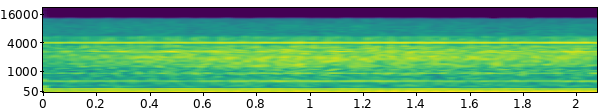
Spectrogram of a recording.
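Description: Steady electrical hum with a faint hiss over it: the background noise of the 1969 Apollo 11 lunar-surface transmission audio between Neil Armstrong's words.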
